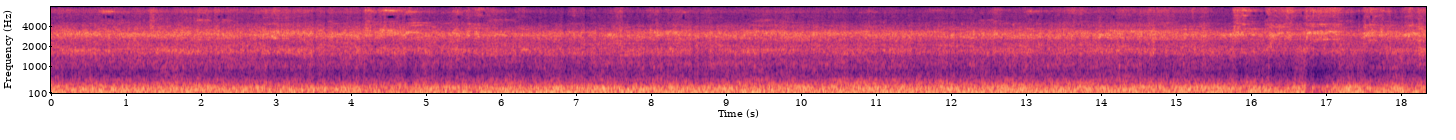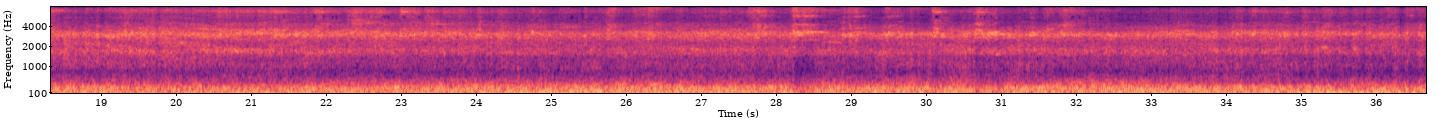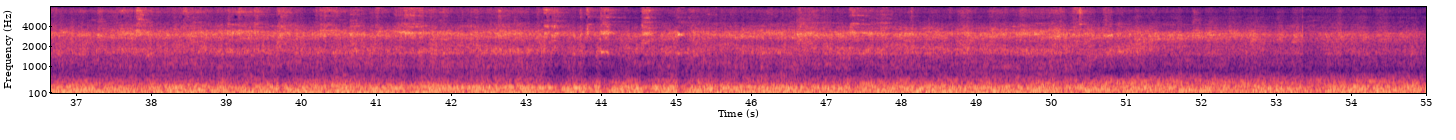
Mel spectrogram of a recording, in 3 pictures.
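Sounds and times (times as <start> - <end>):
freight train wheels rumbling: 0.0 - 55.0
rail joint clicks: 0.0 - 55.0
high wheel squeal: 0.4 - 6.4.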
